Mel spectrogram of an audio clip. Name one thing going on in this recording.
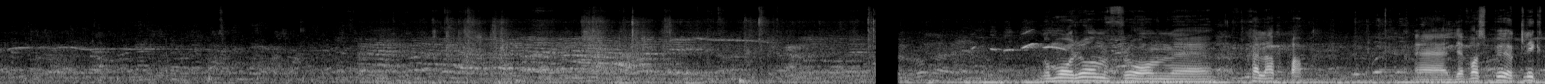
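A crowd of young men and women talk among themselves as they march outdoors.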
